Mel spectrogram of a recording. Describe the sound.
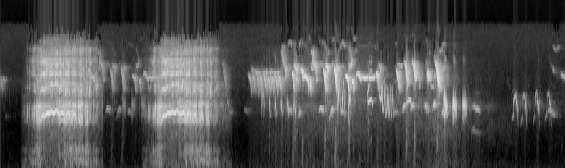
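A horse neighs twice in loud, long, quavering whinnies. A busy run of bird chirps and twitters follows and thins out into a few short calls.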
